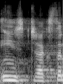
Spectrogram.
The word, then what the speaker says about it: instruction: सी से पढ़ेंगे क, और TION कहीं पर अगर आपको दिखे तो उसे आपको सन पढ़ना है। TION को सन पढ़ेंगे। इसे पढ़ेंगे इंस्ट्रक्शन पढ़ेंगे। इसे क्या पढ़ा जाएगा? इंस्ट्रक्शन। अब इंस्ट्रक्शन मतलब क्या होता है?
